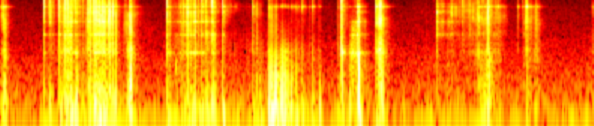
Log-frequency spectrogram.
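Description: Long nails tap and scratch a clear, etched, medium-size empty glass bowl held in the hands. Bursts of bright, high-pitched clicking and scraping come with brief glassy pings, separated by short quiet pauses.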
